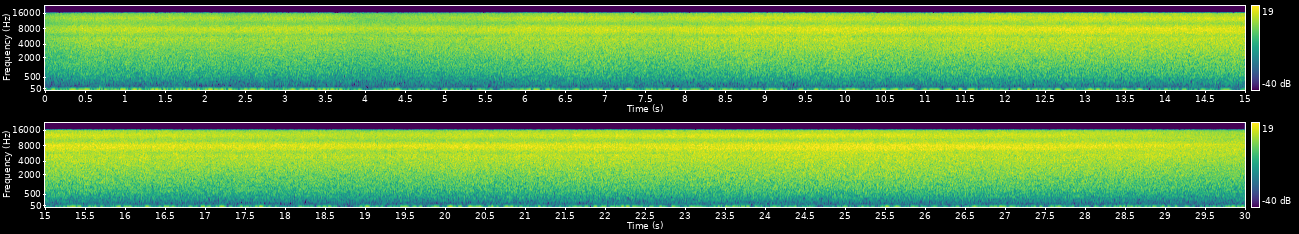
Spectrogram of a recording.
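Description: Water pouring over a multi-tiered rock spillway waterfall close to the microphone: a loud, steady rush, a little louder for the first few seconds.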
